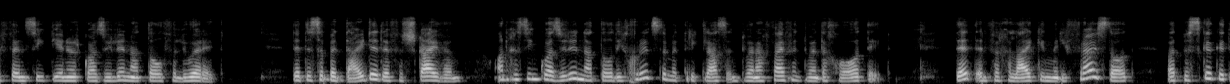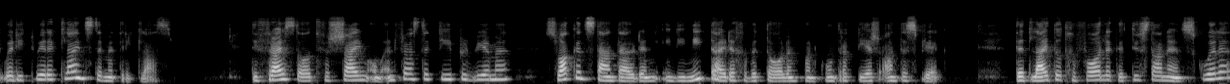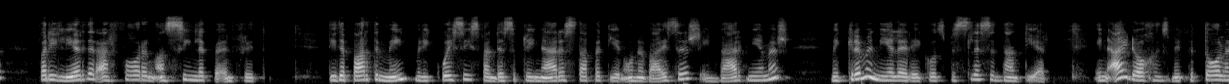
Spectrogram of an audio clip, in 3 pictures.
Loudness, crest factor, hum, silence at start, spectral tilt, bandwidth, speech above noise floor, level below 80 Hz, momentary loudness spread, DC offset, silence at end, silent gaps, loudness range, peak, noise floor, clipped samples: -22 LUFS; 20 dB; none; 0 s; -5.5 dB/octave; 10 kHz; 45 dB; -64 dBFS; 10 LU; under 0.1%; 0 s; none; 2 LU; -2 dBFS; -67 dBFS; under 0.1%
